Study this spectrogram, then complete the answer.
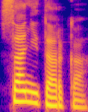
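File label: "санитарка", Komi, female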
